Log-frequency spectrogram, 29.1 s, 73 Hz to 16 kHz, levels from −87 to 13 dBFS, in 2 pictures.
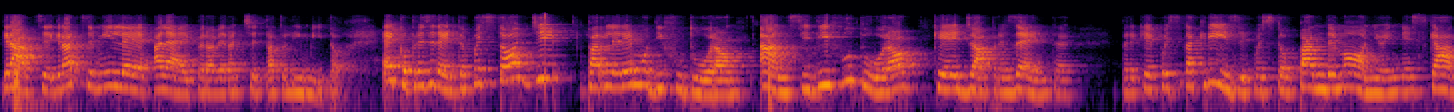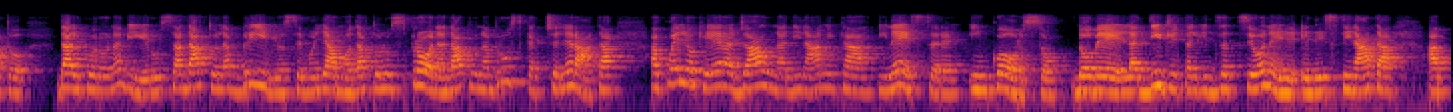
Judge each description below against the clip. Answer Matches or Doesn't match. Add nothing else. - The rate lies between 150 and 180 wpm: Doesn't match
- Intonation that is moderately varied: Matches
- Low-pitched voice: Doesn't match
